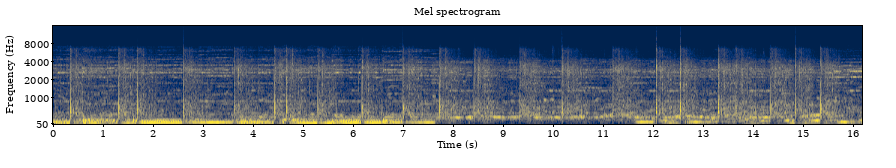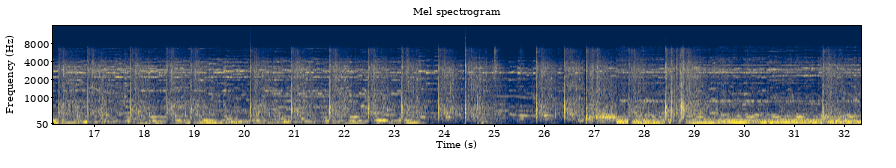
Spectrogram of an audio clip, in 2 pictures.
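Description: Fireworks display: a steady series of sharp bangs and crackles from bursting shells, over music with a strong bass line. The bass drops out briefly twice.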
